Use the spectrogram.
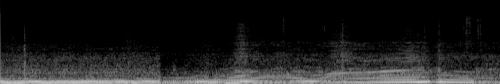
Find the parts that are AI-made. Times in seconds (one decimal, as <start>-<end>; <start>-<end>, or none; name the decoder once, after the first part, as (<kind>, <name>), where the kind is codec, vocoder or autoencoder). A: none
